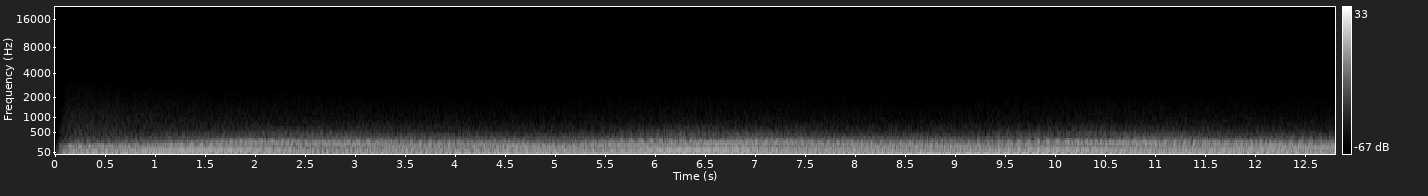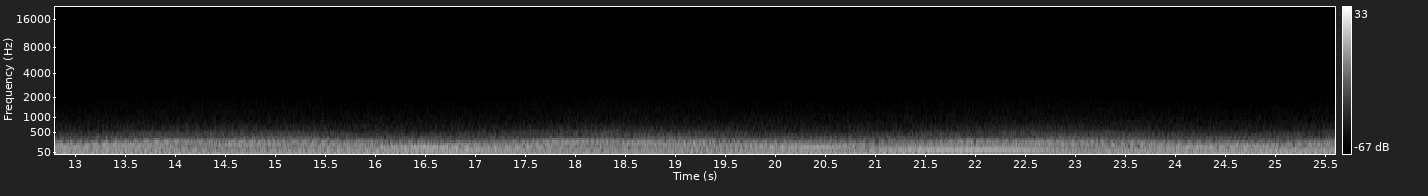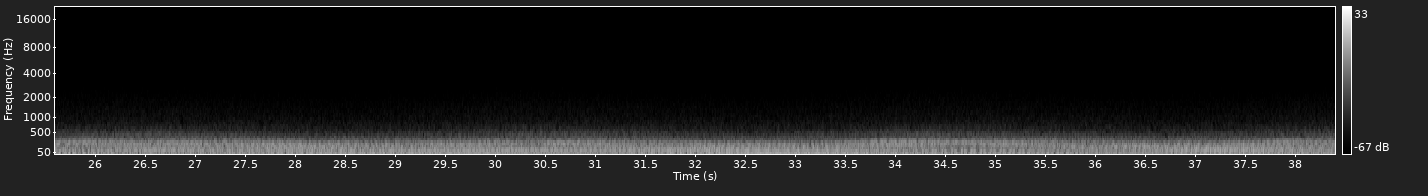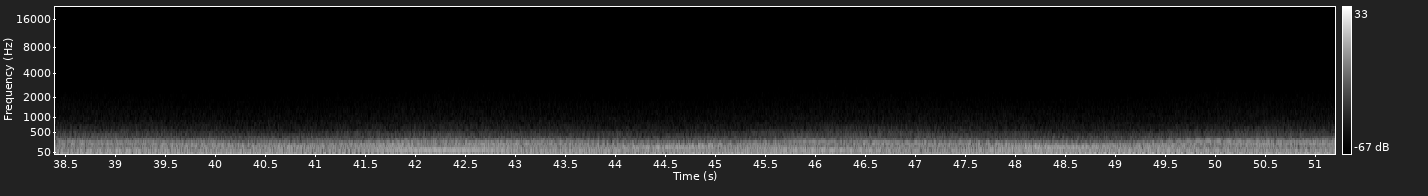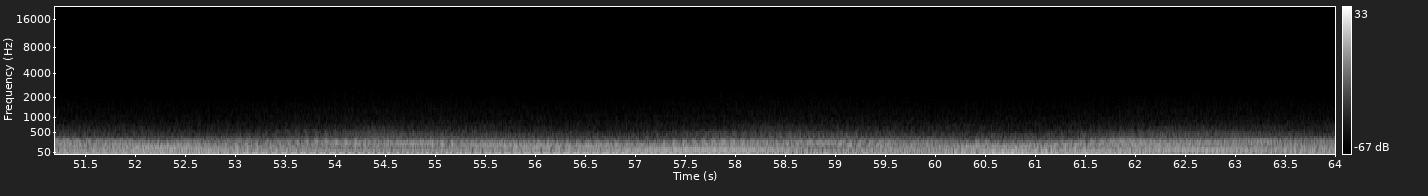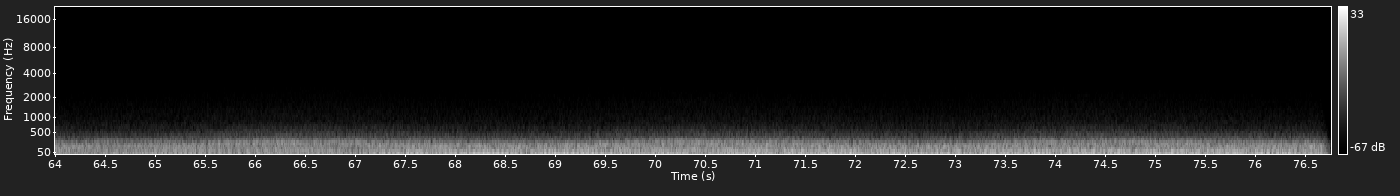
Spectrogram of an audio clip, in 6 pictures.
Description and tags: Made this Serum patch and used it to create the sound of a spaceship flying by. The results can be found in this pack.
I uploaded this source material before panning and distortion, so you can build your own fly-by. If you want the same distortion settings, just add Tritik's Krush plugin, use the init patch and turn up the Drive to about 60% and Crush to 30%, adjust to taste. Automate the Drive parameter to get that rocket exhaust sound!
